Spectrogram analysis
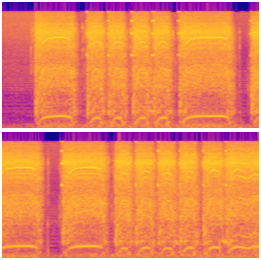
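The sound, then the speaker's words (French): A loud power drill whines out a classic tune for a radio call-in guessing contest, its motor pitch rising and falling through long held notes and quick short bursts separated by brief pauses, with no voices. “nous redriller le classique de ce matin pour gagner cette fameuse drill”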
